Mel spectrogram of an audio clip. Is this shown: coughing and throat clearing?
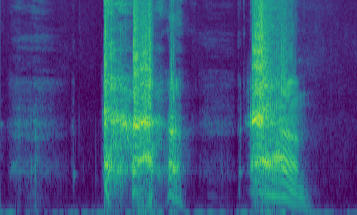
yes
